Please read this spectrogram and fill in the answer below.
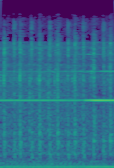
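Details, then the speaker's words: Loaded freight truck that shut down after a quick shift from reverse to drive, shows neutral, pull start failed: sharp clicks about four a second over a deep rumble from a nearby engine, no cranking; suspected bad starter or solenoid. "He said the yard jack, he tried to pull start it. Sounds like a starter or a solenoid."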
